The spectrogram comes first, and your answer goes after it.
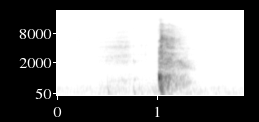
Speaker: i don't know i just sneezed out of nowhere i think because i was a little cold today it's been a little chilly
